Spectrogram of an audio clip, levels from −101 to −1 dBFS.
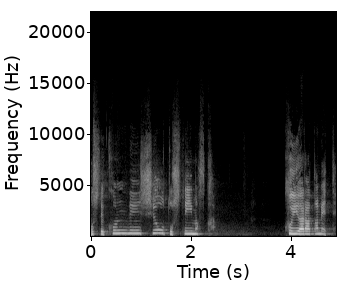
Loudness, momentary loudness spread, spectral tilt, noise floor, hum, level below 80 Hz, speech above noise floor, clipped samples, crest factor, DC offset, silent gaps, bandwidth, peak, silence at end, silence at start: -33 LUFS; 10 LU; -3 dB/octave; -82 dBFS; none; under -90 dBFS; 49 dB; under 0.1%; 20 dB; under 0.1%; none; 11 kHz; -16 dBFS; 0.2 s; 0 s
